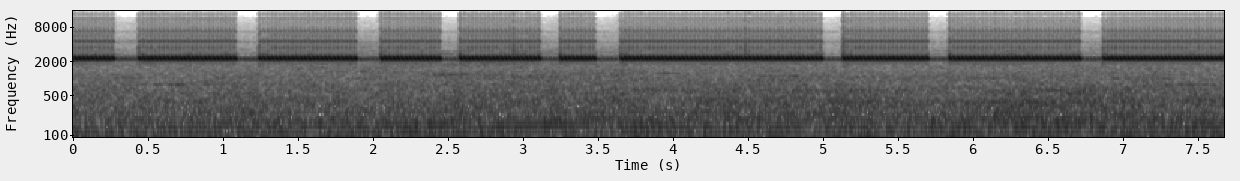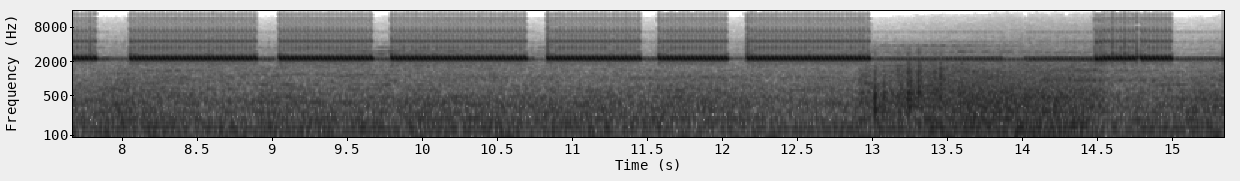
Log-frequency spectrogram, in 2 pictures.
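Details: House cricket song: a continuous shrill, metallic trill interrupted by quick, uneven breaks. It stops abruptly near the end, with a short burst returning just before the close.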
